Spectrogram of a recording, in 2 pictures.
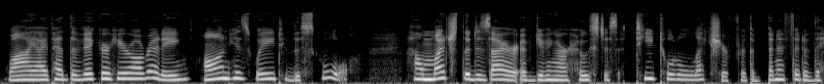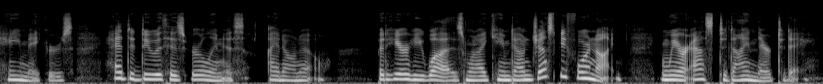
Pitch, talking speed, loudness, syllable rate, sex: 220 Hz, 215 wpm, -18 LUFS, 6.1 syllables/s, female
